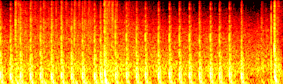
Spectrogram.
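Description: Sustained suppressing gunfire in a military video game, a rapid even stream of automatic shots, about eight per second, at moderate level for under three seconds with one heavier crack near the end.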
